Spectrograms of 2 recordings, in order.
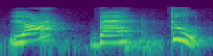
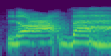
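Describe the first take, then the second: First: The word ends with a 't' plus 'u' vowel. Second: The word ends with an 'a' sound, no 't'.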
